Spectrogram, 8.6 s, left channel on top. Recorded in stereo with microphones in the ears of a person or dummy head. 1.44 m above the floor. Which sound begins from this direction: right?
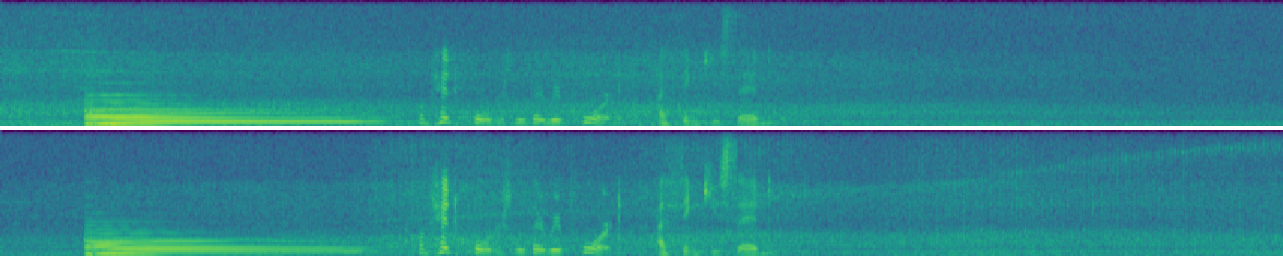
A woman speaking, at 2.8 s.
